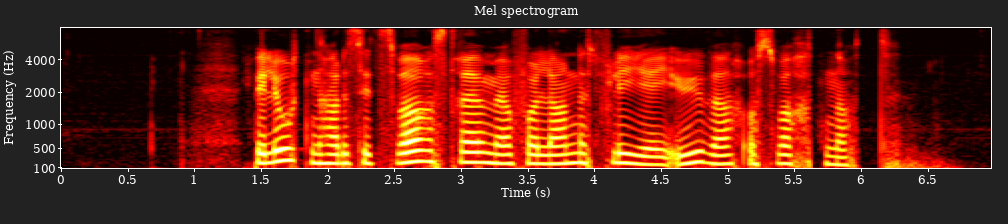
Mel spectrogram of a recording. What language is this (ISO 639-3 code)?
nor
